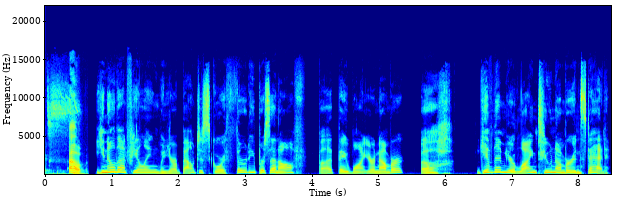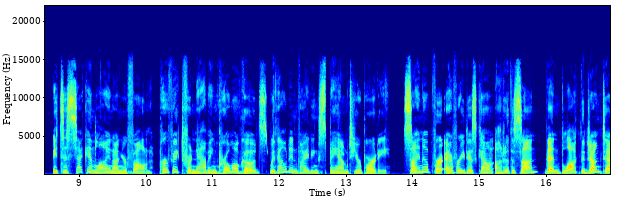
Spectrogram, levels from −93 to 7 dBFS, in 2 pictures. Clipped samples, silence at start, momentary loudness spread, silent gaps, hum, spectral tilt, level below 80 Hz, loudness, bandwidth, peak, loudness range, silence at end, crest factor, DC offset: under 0.1%; 0 s; 8 LU; 0.65-0.74 s; none; -3.5 dB/octave; -58 dBFS; -28 LUFS; 16 kHz; -6 dBFS; 4 LU; 0 s; 22 dB; under 0.1%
